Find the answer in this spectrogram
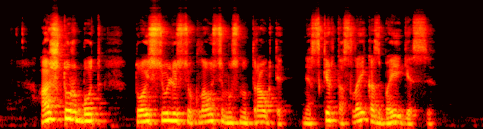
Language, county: Lithuanian, Klaipėda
